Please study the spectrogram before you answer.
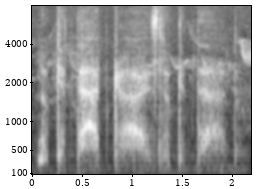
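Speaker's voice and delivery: excited hushed whisper. Real, not acted. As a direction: whisper it to the viewers. Whispering to viewers near elephant.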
